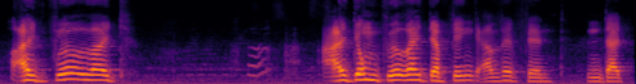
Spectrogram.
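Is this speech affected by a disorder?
Yes: cerebral palsy; noticeably atypical speech.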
